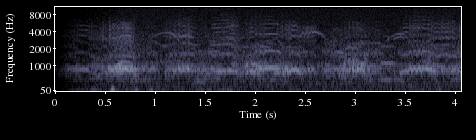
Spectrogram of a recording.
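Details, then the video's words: Wild Eurasian cranes, also called common cranes, recorded during a night spent out in the wild: a chorus of loud, trumpeting honks with rich harmonics, several birds overlapping in near-continuous calling with some higher rising notes. "Eurasian Cranes Sound Library"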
